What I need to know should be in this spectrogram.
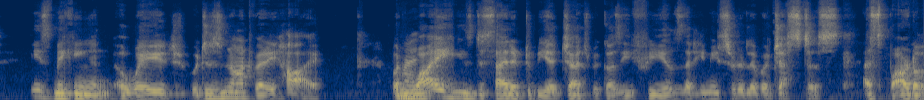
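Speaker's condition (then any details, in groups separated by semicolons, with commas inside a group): No condition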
